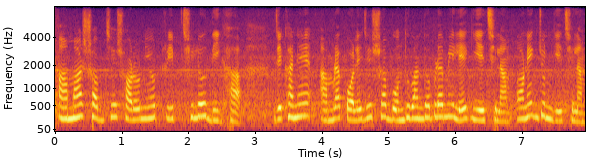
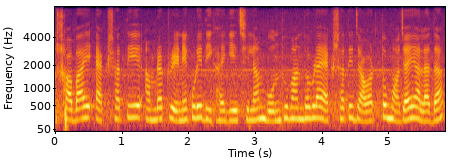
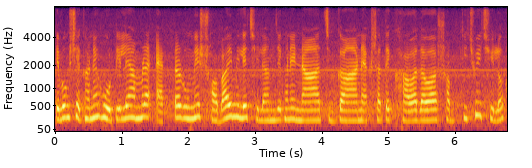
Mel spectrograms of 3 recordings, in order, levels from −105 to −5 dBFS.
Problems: constant background noise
